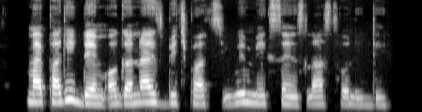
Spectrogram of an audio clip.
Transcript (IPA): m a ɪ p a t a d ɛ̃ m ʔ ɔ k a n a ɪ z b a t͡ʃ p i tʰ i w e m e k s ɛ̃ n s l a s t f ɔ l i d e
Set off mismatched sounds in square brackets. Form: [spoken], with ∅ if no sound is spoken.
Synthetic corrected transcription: m a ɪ p a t [i] d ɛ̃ m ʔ ɔ [ɡ] a n a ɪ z b [i] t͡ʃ p [a] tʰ i w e m e k s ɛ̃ n s l a s t [h] ɔ l i d e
